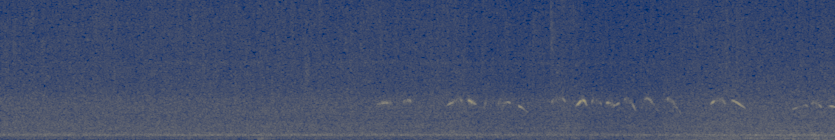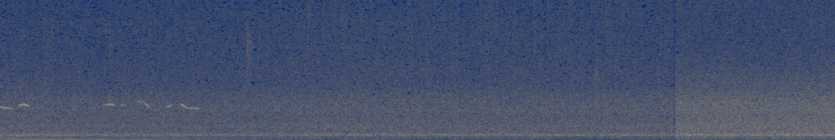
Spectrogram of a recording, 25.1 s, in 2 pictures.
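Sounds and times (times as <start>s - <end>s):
steady rain falling: 0.0s - 25.0s
small bird chirping: 5.7s - 11.2s.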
